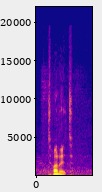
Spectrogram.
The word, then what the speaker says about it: Tonit: Tunit. – Spell that. – T-O-N-I-T. Tunit.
